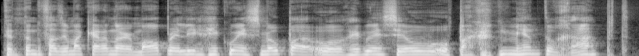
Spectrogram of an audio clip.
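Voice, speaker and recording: A man with a Brazilian accent, talking casually on his podcast in a somewhat high voice. He rambles through a story with lots of fillers and slang, acting out what people said, recorded dry and close. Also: steady tone, fast talker, a little mellow, dry recording. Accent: Brazilian Portuguese. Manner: rambling, slangy, full of fillers and quoted dialogue. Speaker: podcast host.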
